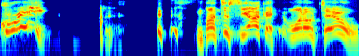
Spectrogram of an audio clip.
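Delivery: very high, swooping, squeaky burst of excitement. Talking baseball, reacting to pitch speeds, squeaky excited voice. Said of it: "What just happened to your voice?".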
